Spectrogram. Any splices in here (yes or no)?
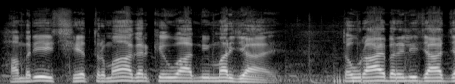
no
